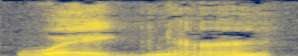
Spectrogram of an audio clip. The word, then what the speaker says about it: Wieger: Robert Wagner, and that's spelled W-I-E-G-E-R, design the 150-room complex.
